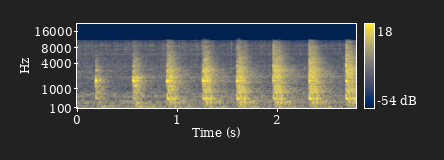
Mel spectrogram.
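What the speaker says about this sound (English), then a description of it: "you could just tap on with a hammer, but I'm going to use a piece of wood" Eight steady hammer blows strike a wooden block to drive in a bearing at an even pace, each a sharp close knock with a short ring, no voices.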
